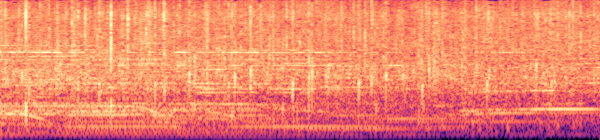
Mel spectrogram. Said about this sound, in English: If you know you're blessed, let your hand clap, announce it to the devil.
